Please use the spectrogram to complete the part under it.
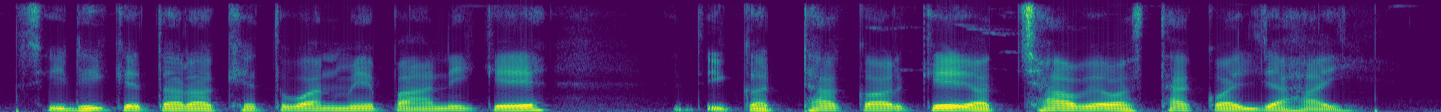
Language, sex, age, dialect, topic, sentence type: Magahi, male, 18-24, Western, agriculture, statement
